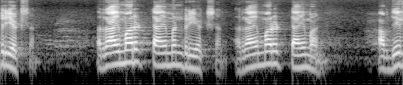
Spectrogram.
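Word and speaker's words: Reimer-Tiemann: और इसको बनाने के लिए हम यूज करते थे रायमंड-टायमंड रिएक्शन। राइमर टाइमन रिएक्शन, राइमर टाइमन, आप देख लेना स्पेलिंग क्या है, राइमर टाइमन रिएक्शन।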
